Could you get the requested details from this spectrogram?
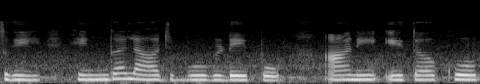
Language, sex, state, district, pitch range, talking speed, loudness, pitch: Marathi, female, Maharashtra, Gondia, 210-220 Hz, 100 wpm, -14 LUFS, 215 Hz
